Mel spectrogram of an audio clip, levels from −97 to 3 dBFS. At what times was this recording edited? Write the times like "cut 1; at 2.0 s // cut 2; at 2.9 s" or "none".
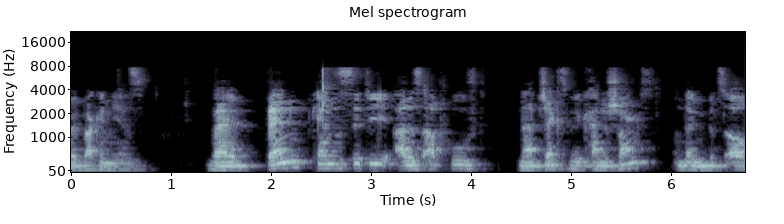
none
